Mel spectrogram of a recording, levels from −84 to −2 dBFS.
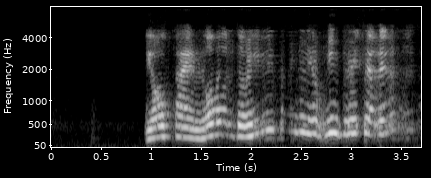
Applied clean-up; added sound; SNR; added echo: neural mask model DeepFilterNet 3.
